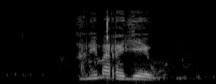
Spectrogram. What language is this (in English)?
Catalan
